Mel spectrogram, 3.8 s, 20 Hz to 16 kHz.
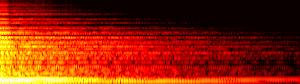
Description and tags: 7 ca chord
a sharp hit with decay
chords, hits, samples, one, sounds, synth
